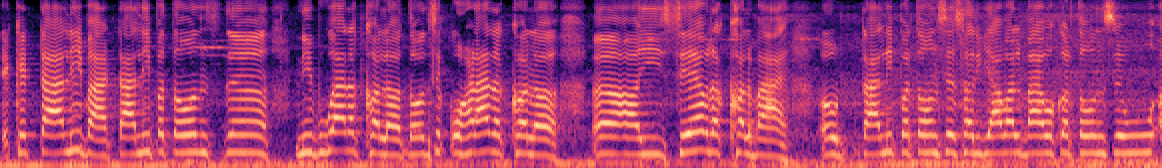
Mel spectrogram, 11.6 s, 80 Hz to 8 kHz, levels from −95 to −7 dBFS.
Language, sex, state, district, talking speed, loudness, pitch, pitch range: Bhojpuri, female, Uttar Pradesh, Varanasi, 165 wpm, -18 LUFS, 270 Hz, 250-280 Hz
